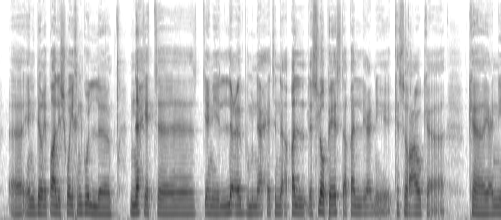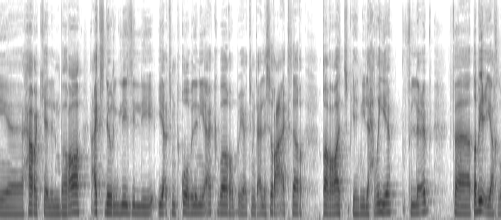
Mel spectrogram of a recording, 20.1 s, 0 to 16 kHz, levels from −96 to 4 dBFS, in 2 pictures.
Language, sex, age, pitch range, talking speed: Arabic, male, 20-39, 125-150 Hz, 125 wpm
